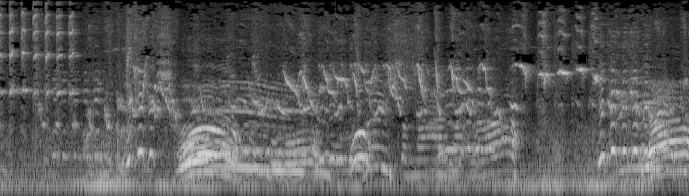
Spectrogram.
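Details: Green leafbird competing at a songbird contest in Malinau, North Kalimantan, Indonesia, where it won best in class. It pours out rich, varied song of looping, arched whistles and rapid chattering phrases, with other birds calling and voices murmuring.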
